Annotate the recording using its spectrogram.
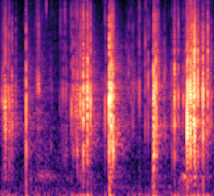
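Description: A saddle disc's mushroom-head fastener pressed and twisted onto fresh loop Velcro on a saddle panel, crackling and rasping in several short spells as the new loop grips.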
